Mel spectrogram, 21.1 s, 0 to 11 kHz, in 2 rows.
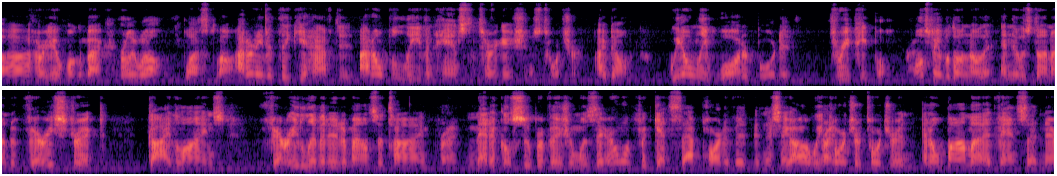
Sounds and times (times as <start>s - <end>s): Speech: 0.0s - 21.0s.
